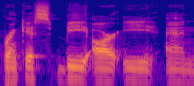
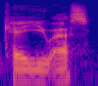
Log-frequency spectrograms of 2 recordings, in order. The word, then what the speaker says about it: Brenkus: It's Brinkus, Brenkus. Please proceed.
